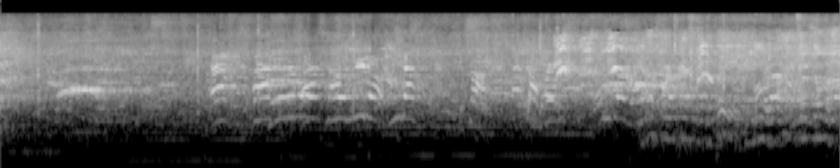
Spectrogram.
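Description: Voices talking and calling out in a large hall, over a steady low hum.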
